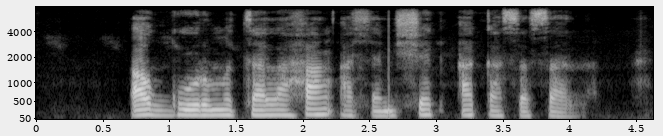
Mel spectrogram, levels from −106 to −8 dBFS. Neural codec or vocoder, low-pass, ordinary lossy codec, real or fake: codec, 16 kHz, 16 kbps, FreqCodec, smaller model; 7.2 kHz; Opus, 64 kbps; fake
